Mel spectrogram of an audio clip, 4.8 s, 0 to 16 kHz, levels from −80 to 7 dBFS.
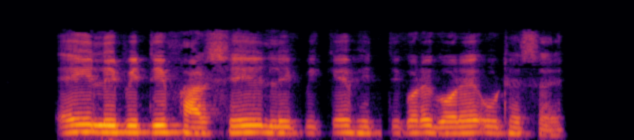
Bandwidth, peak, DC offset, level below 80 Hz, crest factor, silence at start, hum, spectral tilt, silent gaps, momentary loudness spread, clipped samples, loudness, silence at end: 8 kHz; 0 dBFS; under 0.1%; -52 dBFS; 18 dB; 0.45 s; none; -6 dB/octave; none; 12 LU; under 0.1%; -18 LUFS; 0.55 s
